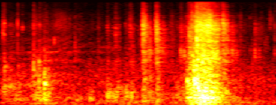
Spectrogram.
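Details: Lexus GX rear hatch: a single sharp slam with a brief metallic buzz trailing after it; the license plate frame rattles when the hatch shuts, and foam pads behind the plate did not stop it.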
